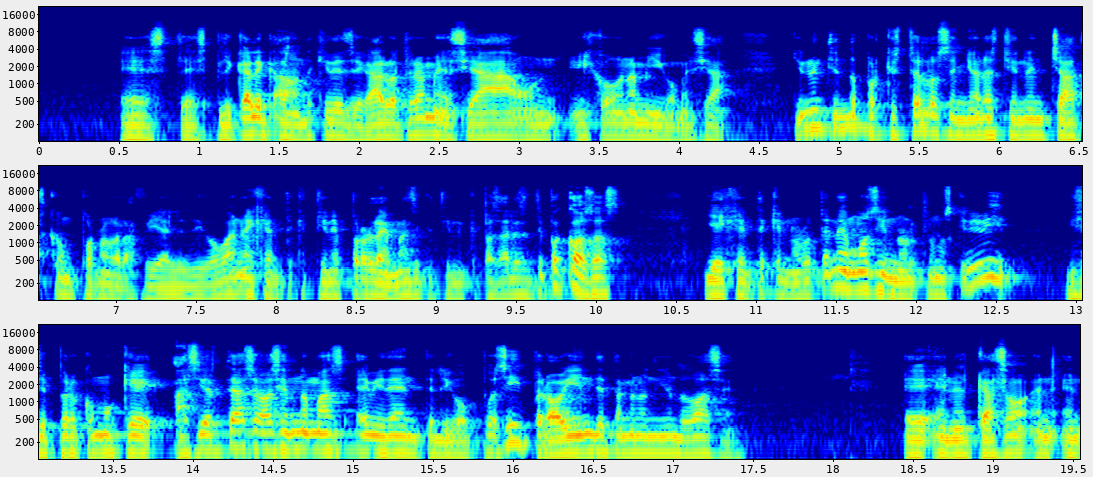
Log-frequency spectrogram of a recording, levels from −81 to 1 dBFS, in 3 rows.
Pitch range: 100-125 Hz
